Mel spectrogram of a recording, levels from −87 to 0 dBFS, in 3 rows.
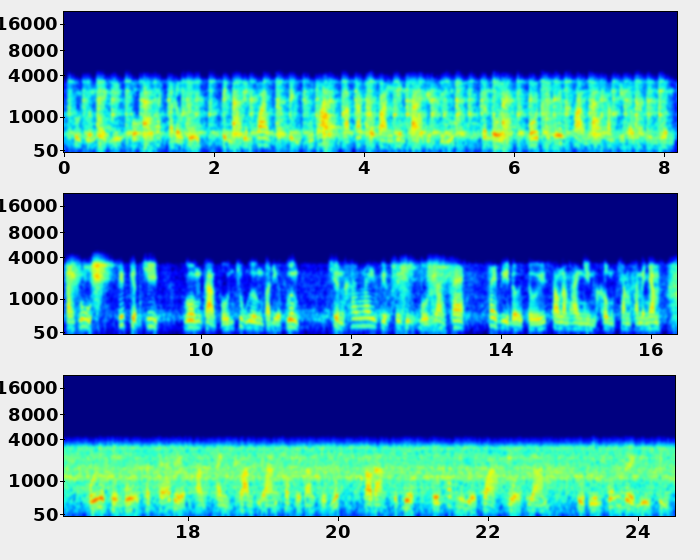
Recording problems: phone-call audio; nothing above 3.5 kHz
household noises; loud; throughout; as loud as the speech

